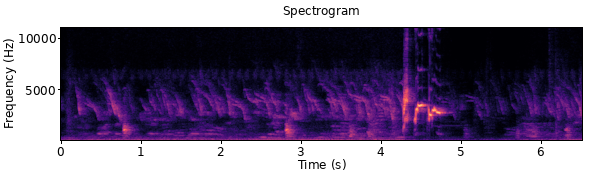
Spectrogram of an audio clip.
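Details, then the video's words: Sooty-headed bulbul song used as a lure to make young bulbuls respond: a loud burst of bright, clipped whistled notes near the end, over a steady chatter of many descending chirps and a low hum. "BURUNG KUTILANG GACOR | dijamin 100% nyaut GACOR kutilang muda anda"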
